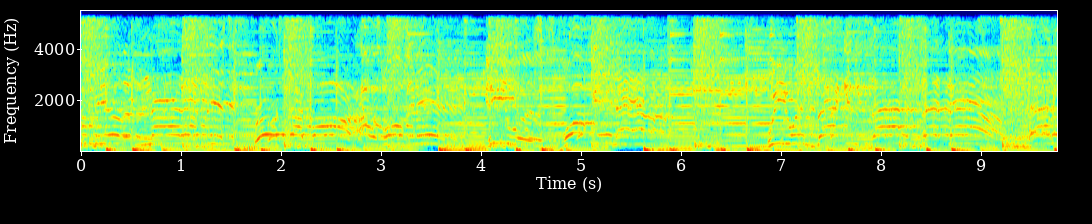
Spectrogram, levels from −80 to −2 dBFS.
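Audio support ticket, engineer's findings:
No dropouts, glitches, level jumps or timing errors are audible at any point, and the signal shows no fault that would need tracing to a component.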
